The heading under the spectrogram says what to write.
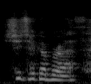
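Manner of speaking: ordinary delivery, nothing marked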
